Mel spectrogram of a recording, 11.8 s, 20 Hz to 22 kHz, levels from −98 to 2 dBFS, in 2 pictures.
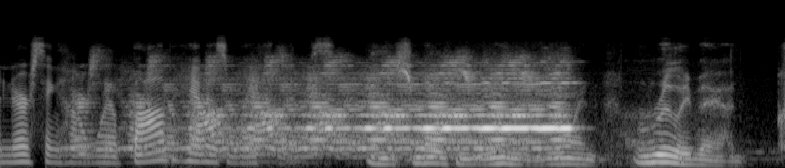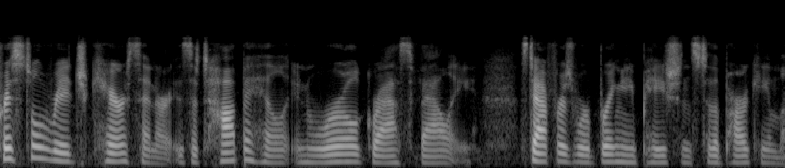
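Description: A speech recording in which two devices in the same room shared one call, closing a loop from loudspeaker to microphone that added level on every pass. The result is a feedback howl from 0.44 to 4.53 s: a tone near 1 kHz that swells to about 18 dB above the speech, pulsing roughly every 0.4 s as it circles the loop. Nothing reaches above 8 kHz, which fits the call's Opus coding.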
